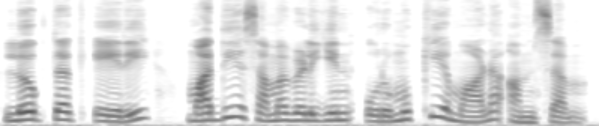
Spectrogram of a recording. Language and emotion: Tamil, neutral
